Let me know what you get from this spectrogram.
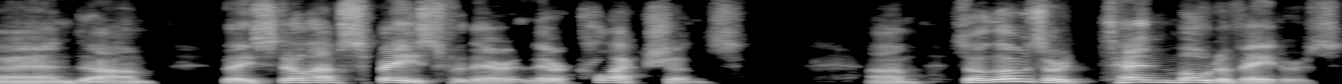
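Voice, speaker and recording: Lively intonation carries a man's very slow speech. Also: medium pitch for a man. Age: 80s+. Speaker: club member speaking in a discussion. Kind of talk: open discussion presentation. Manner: halting, many fillers.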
